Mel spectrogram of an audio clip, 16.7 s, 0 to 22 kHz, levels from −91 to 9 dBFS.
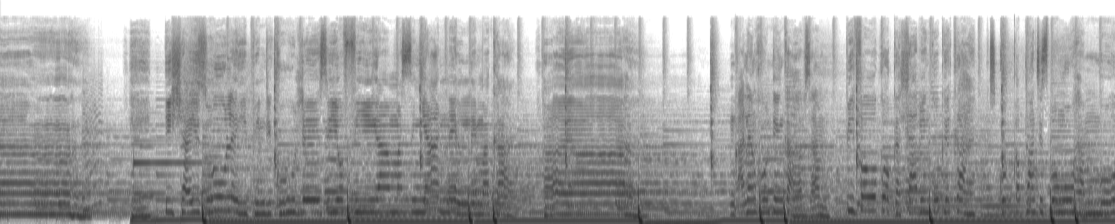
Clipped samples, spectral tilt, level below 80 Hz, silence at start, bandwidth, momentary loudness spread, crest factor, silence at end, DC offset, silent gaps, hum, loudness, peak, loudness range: under 0.1%; -5 dB/octave; -20 dBFS; 0 s; 16 kHz; 7 LU; 16 dB; 0 s; under 0.1%; none; none; -18 LUFS; 0 dBFS; 2 LU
